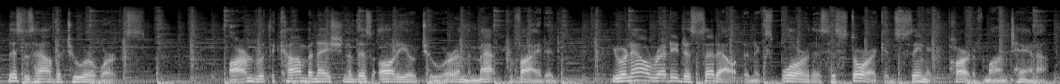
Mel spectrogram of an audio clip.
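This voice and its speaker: A man narrating a scripted audio tour in the smooth, measured, clearly articulated manner of a museum guide. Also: medium pitch. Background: background music.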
